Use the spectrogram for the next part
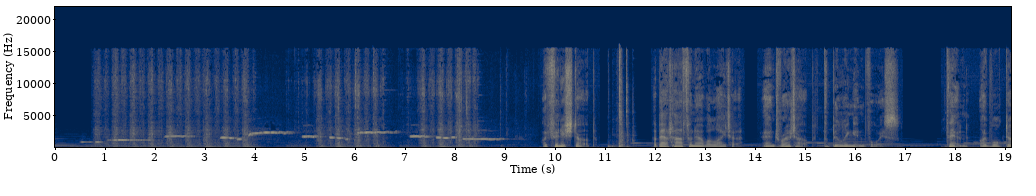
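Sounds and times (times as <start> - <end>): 
man whistling a tune while working in a backyard wood shop: 0.5 - 9.2
speech: 9.8 - 10.8, 12.0 - 16.9, 17.8 - 19.1.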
